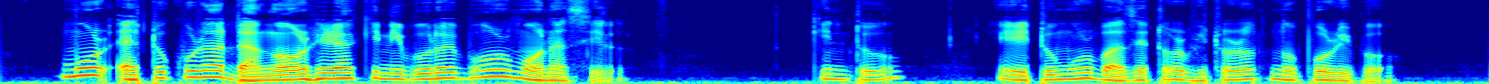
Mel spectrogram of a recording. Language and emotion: Assamese, sad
